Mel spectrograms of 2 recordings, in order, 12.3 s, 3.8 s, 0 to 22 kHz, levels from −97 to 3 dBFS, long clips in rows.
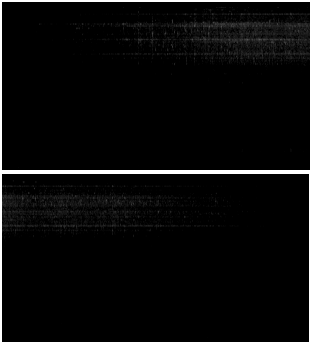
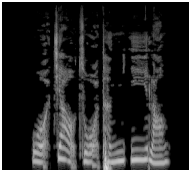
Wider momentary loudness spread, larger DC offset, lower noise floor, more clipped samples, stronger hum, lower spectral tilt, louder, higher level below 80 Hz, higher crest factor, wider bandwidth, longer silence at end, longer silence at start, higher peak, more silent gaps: about the same, 8 LU vs 8 LU; neither; about the same, under -90 dBFS vs -89 dBFS; neither; neither; second, 2 dB/octave vs -6 dB/octave; second, -63 LUFS vs -27 LUFS; second, under -90 dBFS vs -32 dBFS; about the same, 24 dB vs 20 dB; first, 19 kHz vs 16 kHz; first, 0.75 s vs 0.45 s; about the same, 0.65 s vs 0.6 s; second, -44 dBFS vs -6 dBFS; neither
